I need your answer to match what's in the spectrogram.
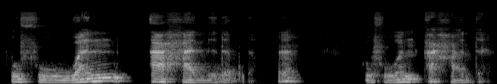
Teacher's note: Bu harfni kelib qolgan vaqtida ne qo'ymasak, kufuvanni izhar o'qiymiz.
